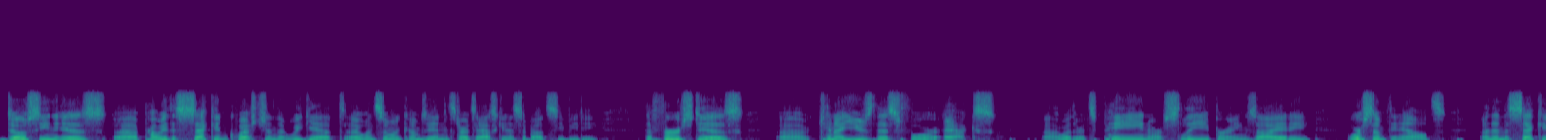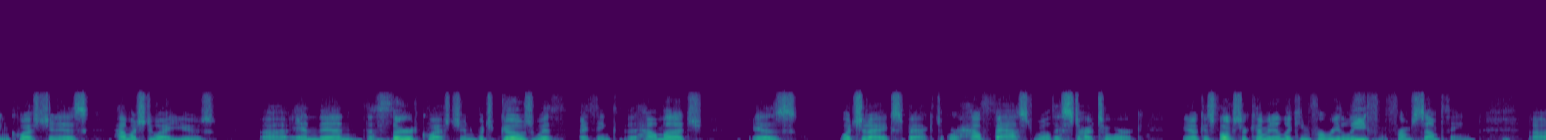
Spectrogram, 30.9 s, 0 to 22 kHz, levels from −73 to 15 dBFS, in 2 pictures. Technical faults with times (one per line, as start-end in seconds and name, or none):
0.00-30.92 AMR wideband (HD Voice) codec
